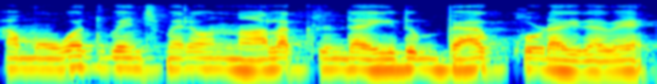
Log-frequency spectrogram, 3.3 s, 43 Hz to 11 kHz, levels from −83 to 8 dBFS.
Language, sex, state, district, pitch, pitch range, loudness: Kannada, male, Karnataka, Bangalore, 120 Hz, 110-120 Hz, -17 LUFS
